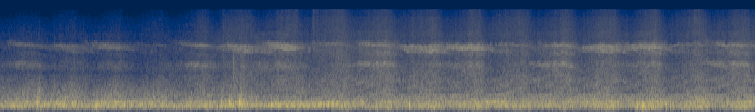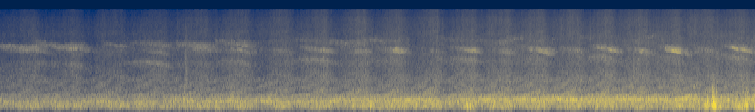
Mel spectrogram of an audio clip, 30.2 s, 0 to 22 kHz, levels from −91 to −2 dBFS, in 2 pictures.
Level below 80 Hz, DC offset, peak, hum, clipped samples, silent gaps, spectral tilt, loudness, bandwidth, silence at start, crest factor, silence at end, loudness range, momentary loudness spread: -56 dBFS; under 0.1%; -2 dBFS; none; under 0.1%; none; -6.5 dB/octave; -28 LUFS; 16 kHz; 0 s; 26 dB; 0 s; 11 LU; 13 LU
